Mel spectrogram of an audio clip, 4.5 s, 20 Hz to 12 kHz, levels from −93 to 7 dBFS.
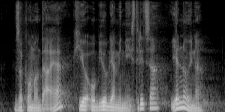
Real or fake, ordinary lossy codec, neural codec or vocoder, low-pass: fake; none; codec, 24 kHz, 0.9 kbps, WavTokenizer, small release; none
